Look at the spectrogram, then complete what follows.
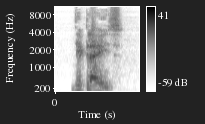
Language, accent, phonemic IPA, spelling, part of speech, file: French, Canada, /de.plɛz/, déplaisent, verb, LL-Q150 (fra)-déplaisent.wav
- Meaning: third-person plural present indicative/subjunctive of déplaire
